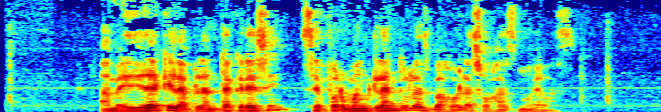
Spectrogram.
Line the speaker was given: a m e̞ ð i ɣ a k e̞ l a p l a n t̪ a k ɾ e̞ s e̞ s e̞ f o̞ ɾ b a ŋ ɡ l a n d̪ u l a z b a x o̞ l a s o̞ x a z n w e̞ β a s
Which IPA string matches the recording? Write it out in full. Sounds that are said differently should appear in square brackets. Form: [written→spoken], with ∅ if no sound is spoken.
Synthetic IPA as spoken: a m e̞ ð i [ɣ→ð] a k e̞ l a p l a n t̪ a k ɾ e̞ s e̞ s e̞ f o̞ ɾ [b→m] a ŋ ɡ l a n d̪ u l a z b a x o̞ l a s o̞ x a z n w e̞ β a s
